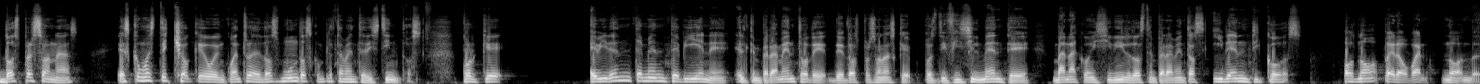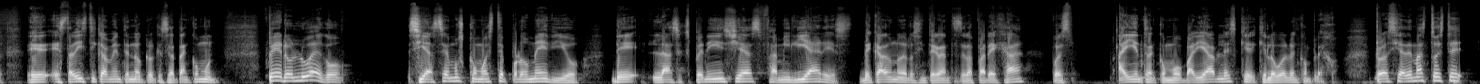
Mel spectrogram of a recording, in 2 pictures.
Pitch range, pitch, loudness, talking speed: 105-130 Hz, 115 Hz, -14 LUFS, 160 wpm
